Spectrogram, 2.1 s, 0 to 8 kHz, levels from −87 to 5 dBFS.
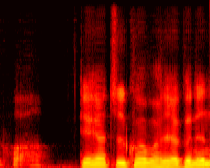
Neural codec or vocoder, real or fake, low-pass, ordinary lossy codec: codec, 16 kHz, about 1 kbps, DyCAST, with the encoder's durations; fake; none; none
